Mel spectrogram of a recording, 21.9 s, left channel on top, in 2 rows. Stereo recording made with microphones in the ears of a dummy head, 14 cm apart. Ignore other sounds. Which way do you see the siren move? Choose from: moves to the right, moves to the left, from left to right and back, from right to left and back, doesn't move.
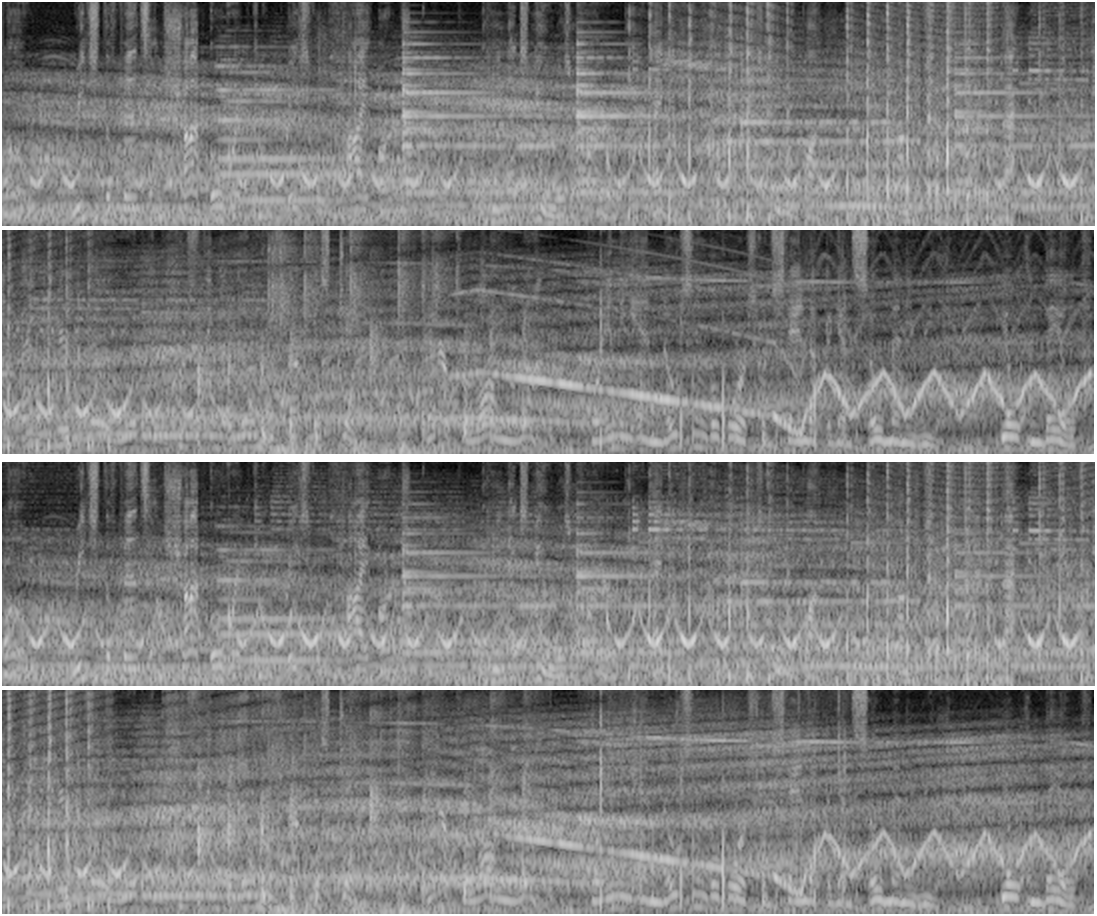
moves to the left.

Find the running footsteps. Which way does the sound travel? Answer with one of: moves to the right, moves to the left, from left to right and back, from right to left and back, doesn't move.
moves to the right.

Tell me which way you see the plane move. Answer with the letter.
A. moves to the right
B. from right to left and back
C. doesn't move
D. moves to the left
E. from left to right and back
A.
